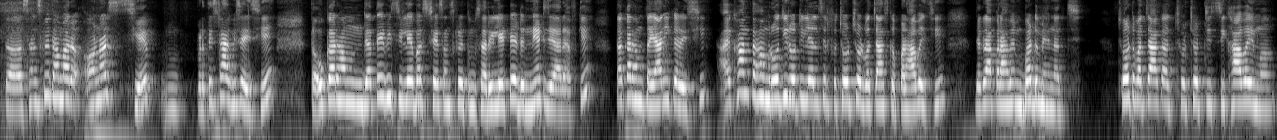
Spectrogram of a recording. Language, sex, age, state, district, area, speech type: Maithili, female, 18-30, Bihar, Saharsa, rural, spontaneous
